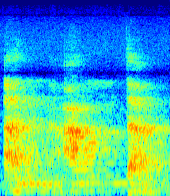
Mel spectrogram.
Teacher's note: Nah, di situ mim bertemu dengan ta. Jadi tidak perlu ditahan, tidak perlu didengungkan. Jadi jelas, ya. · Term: izhar syafawi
